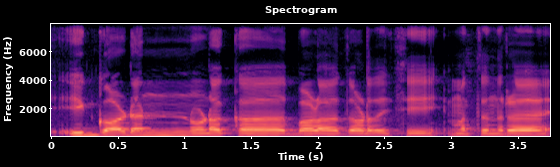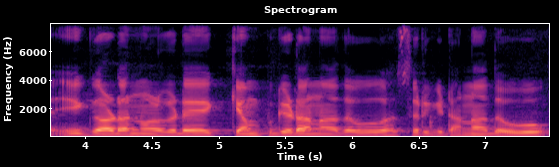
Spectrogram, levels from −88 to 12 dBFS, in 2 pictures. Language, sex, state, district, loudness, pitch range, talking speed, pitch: Kannada, male, Karnataka, Belgaum, -16 LUFS, 115-120 Hz, 120 wpm, 120 Hz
